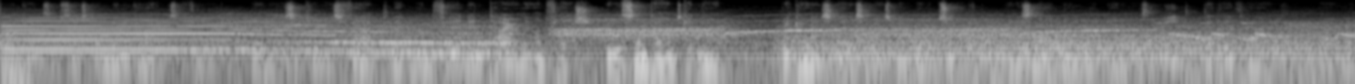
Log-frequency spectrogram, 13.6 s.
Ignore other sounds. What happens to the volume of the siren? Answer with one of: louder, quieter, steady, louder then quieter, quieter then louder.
quieter.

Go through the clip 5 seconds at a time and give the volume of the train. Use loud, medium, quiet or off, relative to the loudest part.
quiet, loud, loud.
